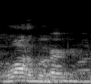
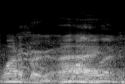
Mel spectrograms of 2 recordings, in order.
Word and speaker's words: Whataburger: thank you like you like to mispronounce things here in Texas yeah water bear burger but we call it water booger Whataburger you're going to have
